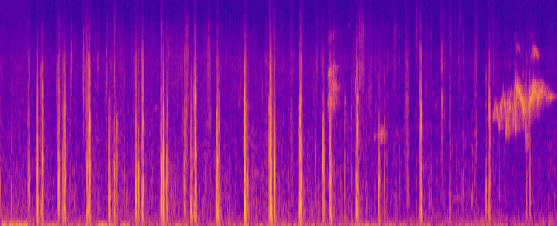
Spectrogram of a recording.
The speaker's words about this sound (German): Komm her, wir haben deinen Vogel gefunden. Er sitzt vorm Golden Kiosk.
